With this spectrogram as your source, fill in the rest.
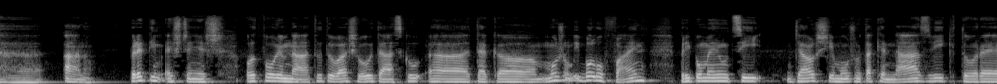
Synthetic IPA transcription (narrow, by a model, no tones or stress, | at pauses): aːnɔ | pɾɛt̪ːiːmɛʃcɛɲɛʃɔt̪̚pɔʋɪɛmnat̪uːt̪ɔʋaʃuɔt̪aːskut̪akmɔʒnɔbibɔlɔfajn | pɾipɔmɛnuːsi | ɟalʃɪɛmɔʒnɔt̪akɛːnaːzʋikt̪ɔɾɛː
